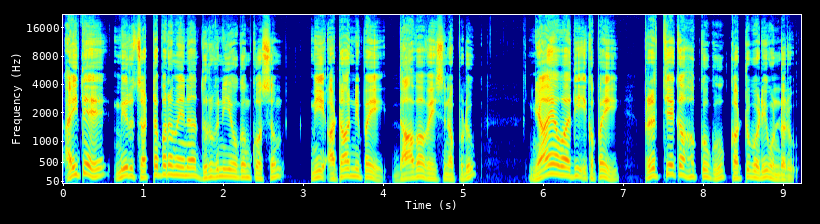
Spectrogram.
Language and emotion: Telugu, neutral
